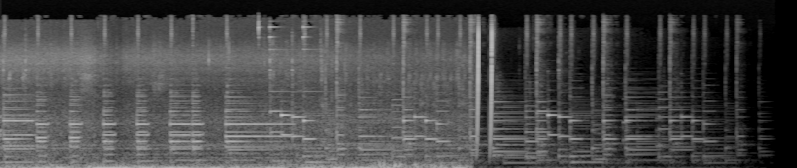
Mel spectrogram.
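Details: Bright keyboard and piano background music with bouncy repeated notes, thinning to sparse plucked tones after seven seconds and fading to silence; no animal sound.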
